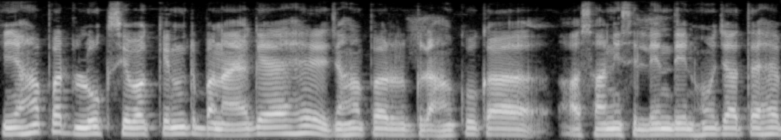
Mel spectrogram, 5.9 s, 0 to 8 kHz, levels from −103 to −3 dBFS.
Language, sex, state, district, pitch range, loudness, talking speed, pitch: Hindi, male, Uttar Pradesh, Varanasi, 120-140 Hz, -22 LUFS, 185 wpm, 130 Hz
